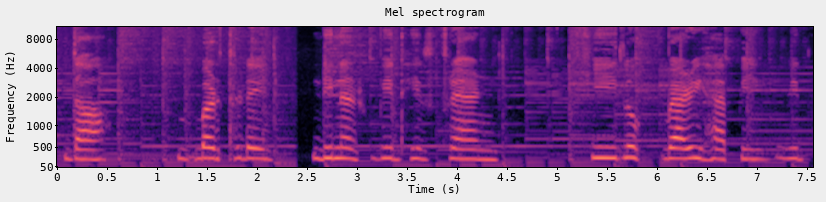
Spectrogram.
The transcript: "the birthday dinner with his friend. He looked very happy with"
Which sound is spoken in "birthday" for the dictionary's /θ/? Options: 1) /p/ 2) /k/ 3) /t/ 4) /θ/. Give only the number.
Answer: 3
